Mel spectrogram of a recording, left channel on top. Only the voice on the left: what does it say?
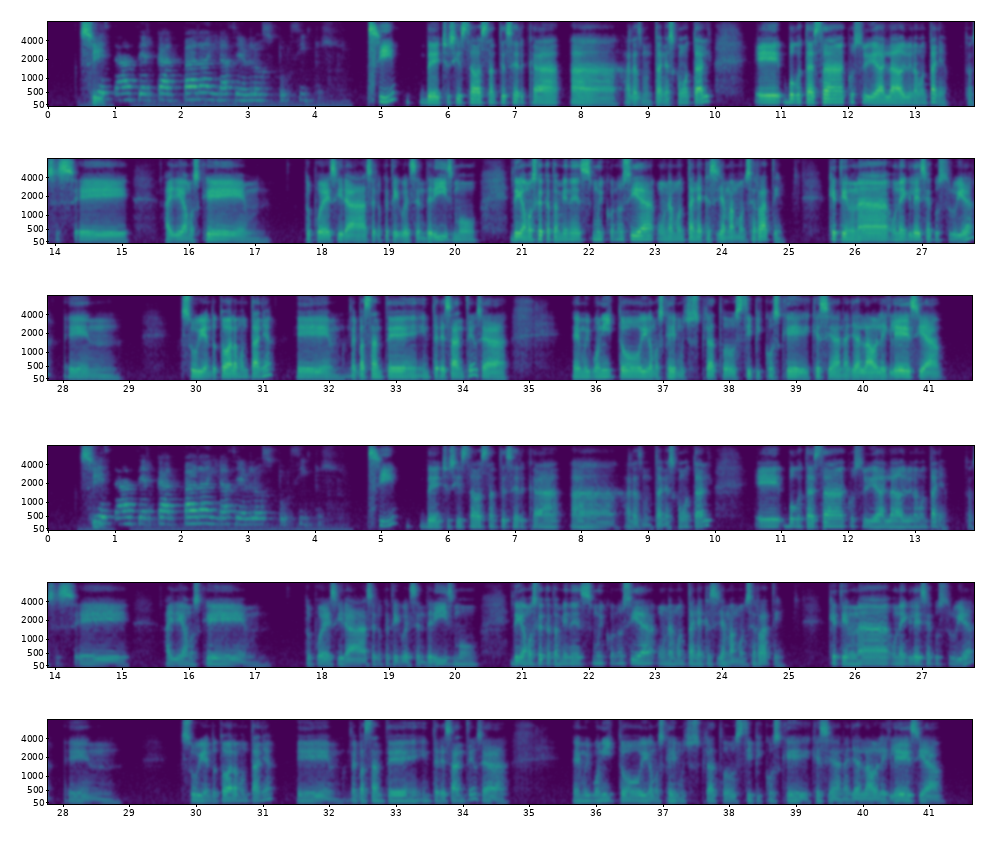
sí.
Sí, de hecho sí está bastante cerca a, a las montañas como tal. Eh, Bogotá está construida al lado de una montaña, entonces eh, ahí digamos que mm, tú puedes ir a hacer lo que te digo, el senderismo. Digamos que acá también es muy conocida una montaña que se llama Monserrate, que tiene una, una iglesia construida en, subiendo toda la montaña. Em, es bastante interesante, o sea eh, muy bonito, digamos que hay muchos platos típicos que, que se dan allá al lado de la iglesia,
